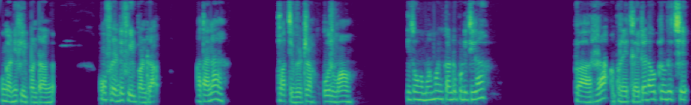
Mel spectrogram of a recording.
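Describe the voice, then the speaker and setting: A man's voice: medium pitch, creaky, no room sound, dull audio. A man in a casual comedy skit, teasing and mock-threatening the others in a bossy way.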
